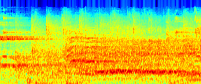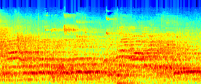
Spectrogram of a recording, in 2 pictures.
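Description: Young women call out to each other across a large echoing hall.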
